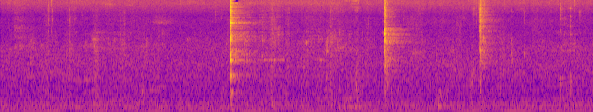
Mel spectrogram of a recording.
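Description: Quiet eating sounds from someone eating by hand off a plastic plate: three short, sharp clicks spread through the second half, over a steady low hum.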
